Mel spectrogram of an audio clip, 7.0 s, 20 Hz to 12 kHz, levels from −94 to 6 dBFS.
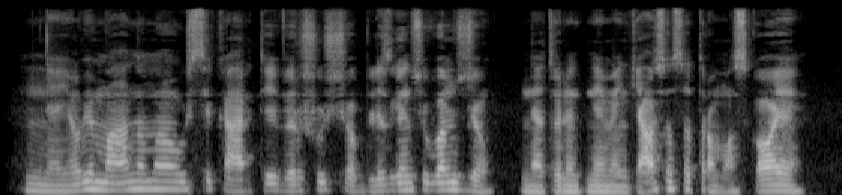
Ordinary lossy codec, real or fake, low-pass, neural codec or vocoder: AAC, 48 kbps; real; 9.9 kHz; none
